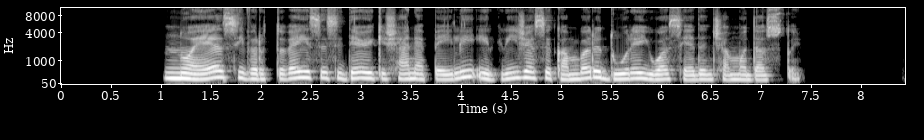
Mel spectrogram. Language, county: Lithuanian, Vilnius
